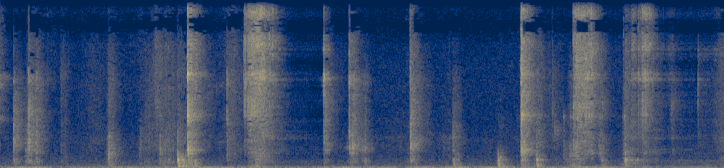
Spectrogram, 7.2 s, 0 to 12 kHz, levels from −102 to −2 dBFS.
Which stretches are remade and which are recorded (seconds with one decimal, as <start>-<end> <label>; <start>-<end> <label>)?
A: 0.0-2.7 recorded; 2.7-3.3 remade; 3.3-6.3 recorded; 6.3-7.2 remade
